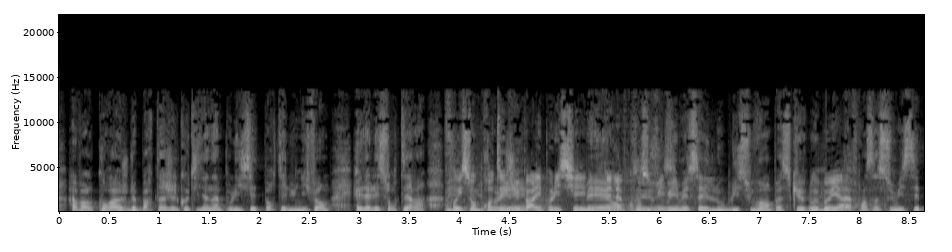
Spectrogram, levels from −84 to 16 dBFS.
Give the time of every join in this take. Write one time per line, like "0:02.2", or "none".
0:03.8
